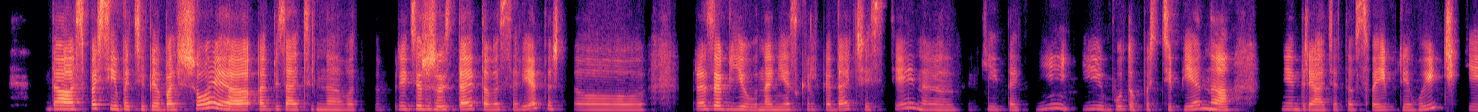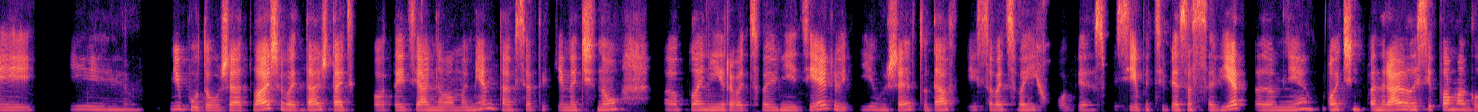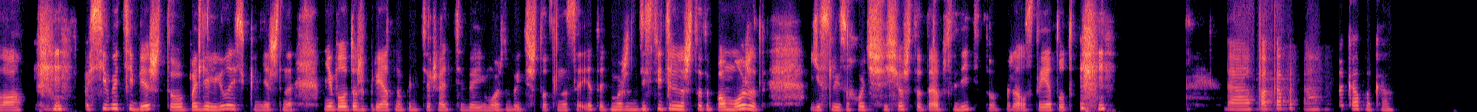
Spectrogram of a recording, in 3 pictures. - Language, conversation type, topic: Russian, advice, Как снова найти время на хобби?
- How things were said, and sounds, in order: chuckle; tapping; other background noise; chuckle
